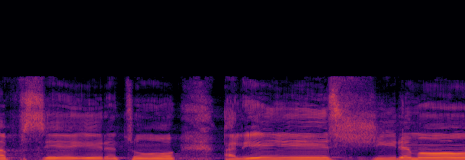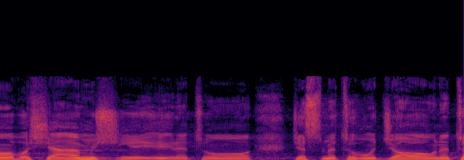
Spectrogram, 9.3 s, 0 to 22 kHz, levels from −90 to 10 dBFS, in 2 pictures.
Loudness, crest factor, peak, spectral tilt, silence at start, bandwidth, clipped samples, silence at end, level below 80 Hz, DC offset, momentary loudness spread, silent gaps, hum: -32 LUFS; 16 dB; -16 dBFS; -4.5 dB/octave; 0 s; 11.5 kHz; under 0.1%; 0 s; -72 dBFS; under 0.1%; 9 LU; none; none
